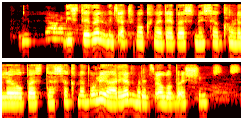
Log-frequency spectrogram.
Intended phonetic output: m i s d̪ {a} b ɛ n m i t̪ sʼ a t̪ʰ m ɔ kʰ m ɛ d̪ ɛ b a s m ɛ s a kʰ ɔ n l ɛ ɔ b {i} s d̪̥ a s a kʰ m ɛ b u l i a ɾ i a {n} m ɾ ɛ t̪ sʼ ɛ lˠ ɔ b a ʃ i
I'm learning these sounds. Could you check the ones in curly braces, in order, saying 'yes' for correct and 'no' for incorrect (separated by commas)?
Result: no, no, yes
